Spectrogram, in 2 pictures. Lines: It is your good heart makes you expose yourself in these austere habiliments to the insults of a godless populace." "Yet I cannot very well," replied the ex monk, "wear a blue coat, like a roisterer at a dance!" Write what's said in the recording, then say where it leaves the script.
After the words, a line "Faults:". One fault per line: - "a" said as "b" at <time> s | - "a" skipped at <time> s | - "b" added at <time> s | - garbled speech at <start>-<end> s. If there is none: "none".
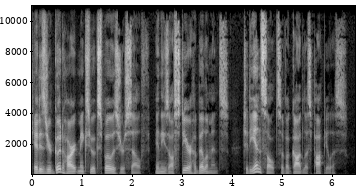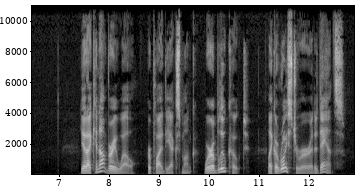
It is your good heart makes you expose yourself in these austere habiliments to the insults of a godless populace." "Yet I cannot very well," replied the ex monk, "wear a blue coat, like a roisterer at a dance!"
Faults:
none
